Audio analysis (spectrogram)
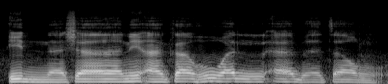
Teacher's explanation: huruf ta-nya tipis, ra-nya juga tebal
